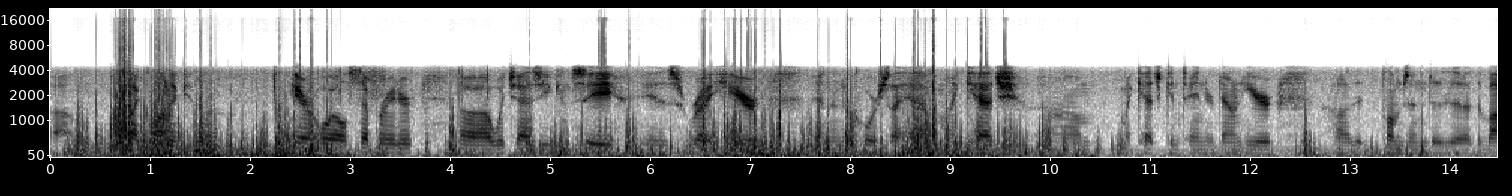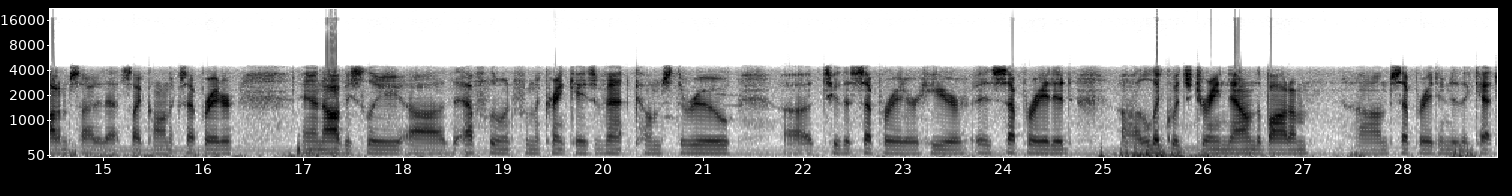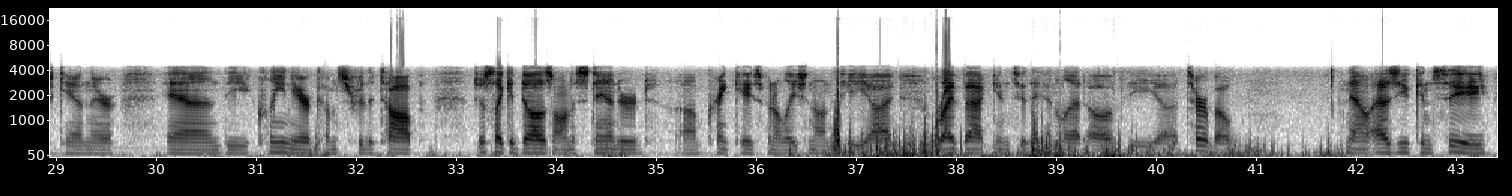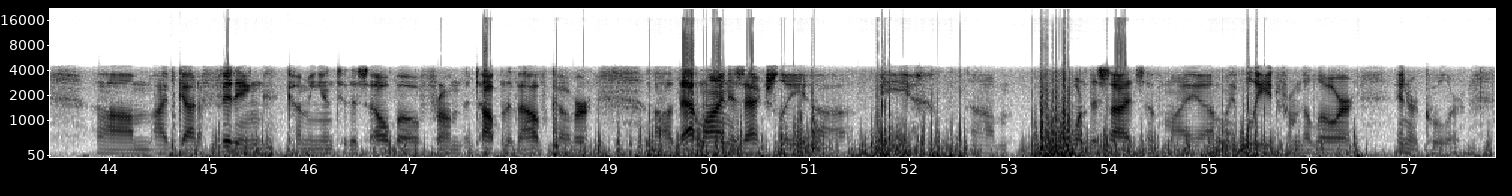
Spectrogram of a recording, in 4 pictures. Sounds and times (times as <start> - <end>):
Speech: 0.0 - 1.5, 2.3 - 40.8, 41.8 - 57.6.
